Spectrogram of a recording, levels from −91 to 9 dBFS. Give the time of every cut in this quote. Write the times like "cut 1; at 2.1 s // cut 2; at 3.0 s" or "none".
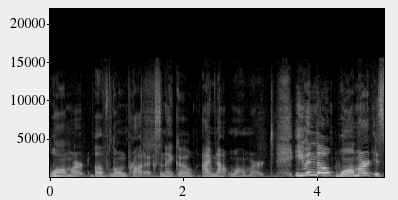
cut 1; at 0.9 s // cut 2; at 2.2 s // cut 3; at 4.3 s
